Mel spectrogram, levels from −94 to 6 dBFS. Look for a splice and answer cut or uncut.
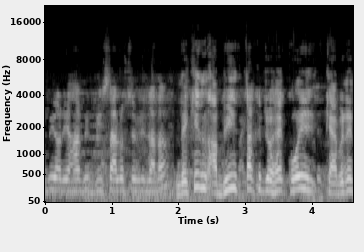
cut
